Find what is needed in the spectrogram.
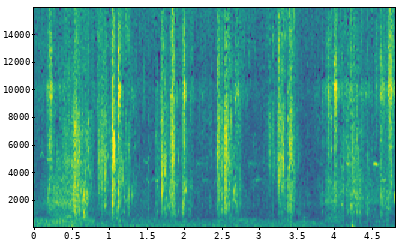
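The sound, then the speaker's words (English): Footsteps splash through shallow, barely moving water along the dried course near the source of the River Thames, a regular series of soft, faint sloshing steps heard alone. “I can see the source stone of the River Thames, and I'm still walking in water.”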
